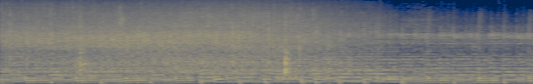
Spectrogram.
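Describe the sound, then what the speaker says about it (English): Vegetable broth hits a hot pan while cooking a vegan Filipino afritada, bringing a loud, steady sizzle and bubbling frying hiss up close, with a faint stirring knock midway and the sizzle easing slightly toward the end. "The next thing we're gonna do is add the vegetable broth."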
